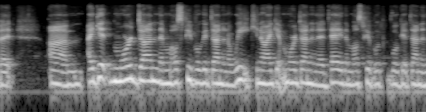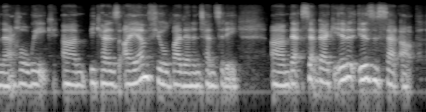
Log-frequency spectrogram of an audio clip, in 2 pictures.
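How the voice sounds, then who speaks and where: An older woman around sixty speaks as a podcast guest in a conversational, motivational way. She is emphatic and often repeats her phrases to drive them home. Her pitch sits in a middle range for a woman. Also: steady tone, brisk. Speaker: podcast guest, business coach.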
